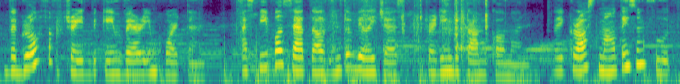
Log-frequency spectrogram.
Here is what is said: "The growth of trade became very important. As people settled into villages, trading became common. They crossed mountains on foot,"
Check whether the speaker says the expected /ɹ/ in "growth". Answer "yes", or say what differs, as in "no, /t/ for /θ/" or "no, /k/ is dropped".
yes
